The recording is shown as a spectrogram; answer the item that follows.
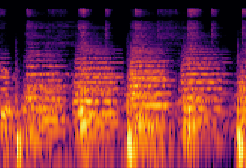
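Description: Pep band brass of trumpets, trombones and sousaphones playing the school fight song over a drum kit keeping a steady beat, about two hits a second, a little slower than the song is usually played.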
